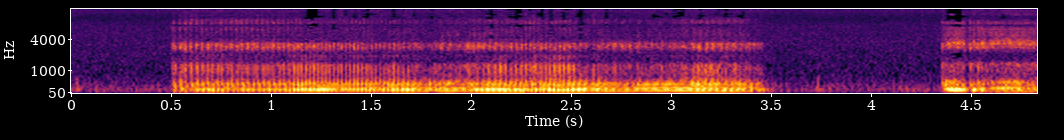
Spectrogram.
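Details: A dog snoring: a long, rattling, vibrating breath sound, a pause, then the start of another.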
